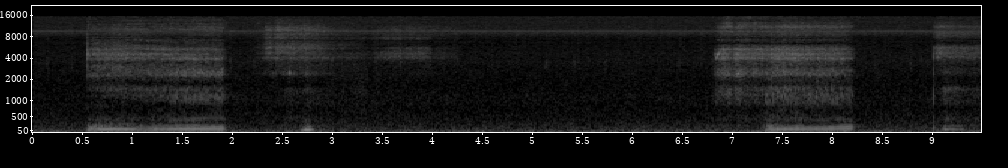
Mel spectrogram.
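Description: Low, rattling snores on each breath in, with quiet breaths out between; a sleeping dog snoring.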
